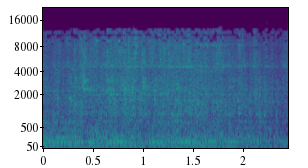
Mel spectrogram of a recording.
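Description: Folding steel accordion barrier gate rattling as it is pulled open on its casters: a dense, continuous run of small metallic clicks over a steady low hum.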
